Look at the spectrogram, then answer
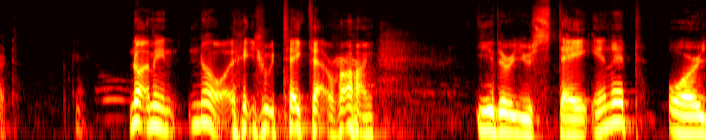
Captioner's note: someone says, “Ohh!”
